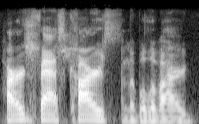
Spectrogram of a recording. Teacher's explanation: for some people in Chicago it's a hard R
